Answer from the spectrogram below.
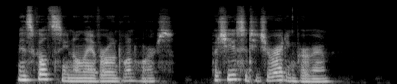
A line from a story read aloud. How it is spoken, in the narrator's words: Judy says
